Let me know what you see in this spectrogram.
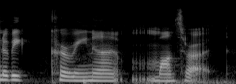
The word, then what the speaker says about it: Montserrat: Oh, Montserrat.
